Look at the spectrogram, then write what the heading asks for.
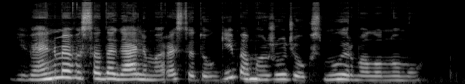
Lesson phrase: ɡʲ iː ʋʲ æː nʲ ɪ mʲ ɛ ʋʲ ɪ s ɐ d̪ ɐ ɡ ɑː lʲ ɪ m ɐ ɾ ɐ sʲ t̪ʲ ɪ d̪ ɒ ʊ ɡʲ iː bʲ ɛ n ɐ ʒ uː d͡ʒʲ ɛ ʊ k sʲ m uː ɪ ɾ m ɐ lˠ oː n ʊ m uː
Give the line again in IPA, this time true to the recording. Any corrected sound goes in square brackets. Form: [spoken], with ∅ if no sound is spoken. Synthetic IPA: ɡʲ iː ʋʲ æː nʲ ɪ mʲ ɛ ʋʲ ɪ s ɐ d̪ ɐ ɡ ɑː lʲ ɪ m ɐ ɾ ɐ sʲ t̪ʲ ɪ d̪ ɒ ʊ ɡʲ iː bʲ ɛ [m] ɐ ʒ uː d͡ʒʲ ɛ ʊ k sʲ m uː ɪ ɾ m ɐ lˠ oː n ʊ m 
